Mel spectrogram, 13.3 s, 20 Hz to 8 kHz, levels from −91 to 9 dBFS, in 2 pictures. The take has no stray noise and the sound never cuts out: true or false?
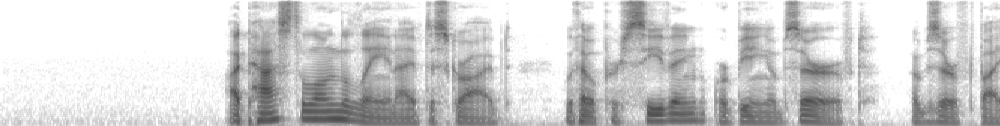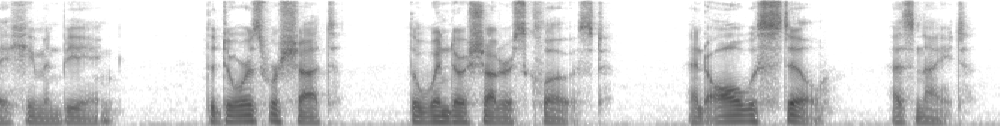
true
